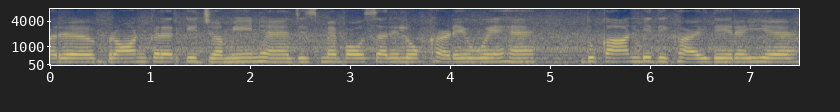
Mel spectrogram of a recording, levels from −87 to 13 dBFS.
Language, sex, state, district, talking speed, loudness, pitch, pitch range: Hindi, female, Chhattisgarh, Raipur, 150 wpm, -12 LUFS, 200 Hz, 195-200 Hz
